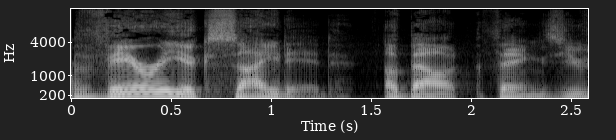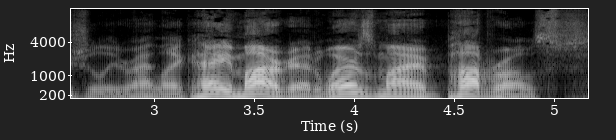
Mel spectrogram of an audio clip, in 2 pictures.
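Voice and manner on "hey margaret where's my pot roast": put-on old high-society transatlantic accent, whiny and twangy. Showing how high society used to speak, in an old transatlantic accent. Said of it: "Transcontinental accent".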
